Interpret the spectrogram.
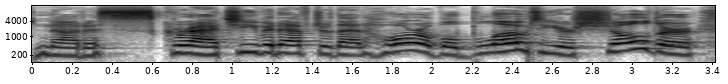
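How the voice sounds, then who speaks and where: A woman's voice: a little high, normal speed, close to an everyday voice. A woman voicing a gleeful, affectionate male jackal who teases and dotes on his younger brothers as pack boss. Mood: excited, relieved. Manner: playful, teasing, doting.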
